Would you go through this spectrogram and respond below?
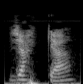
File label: swedish jacket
